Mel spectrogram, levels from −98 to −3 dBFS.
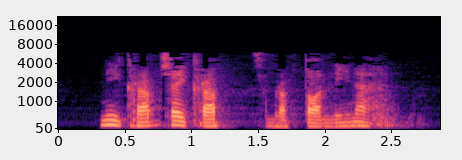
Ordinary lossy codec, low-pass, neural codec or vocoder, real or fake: MP3, 24 kbps; 7.2 kHz; vocoder, 22.05 kHz, 80 mel bands, WaveNeXt; fake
